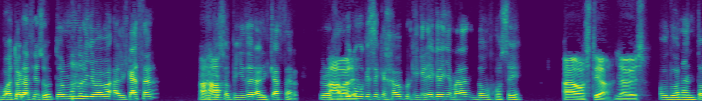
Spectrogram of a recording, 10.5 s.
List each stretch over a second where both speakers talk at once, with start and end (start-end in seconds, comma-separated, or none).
none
